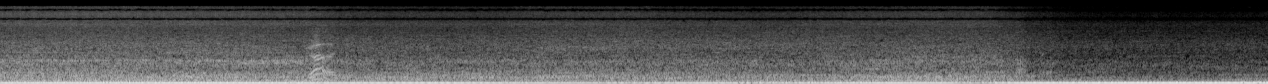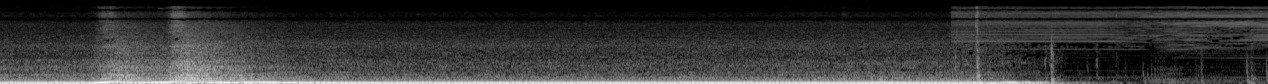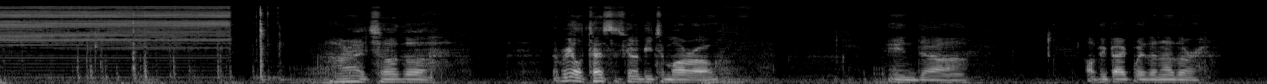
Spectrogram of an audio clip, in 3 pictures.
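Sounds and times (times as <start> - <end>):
car engine idling: 0.0 - 25.4
engine throttle blips: 0.0 - 27.7.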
